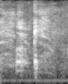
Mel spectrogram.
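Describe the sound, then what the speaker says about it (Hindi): Two quick, close coughs from a man in quick succession, short and sharp, with nothing else around them. "अरे भाई खांसी आवत है"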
